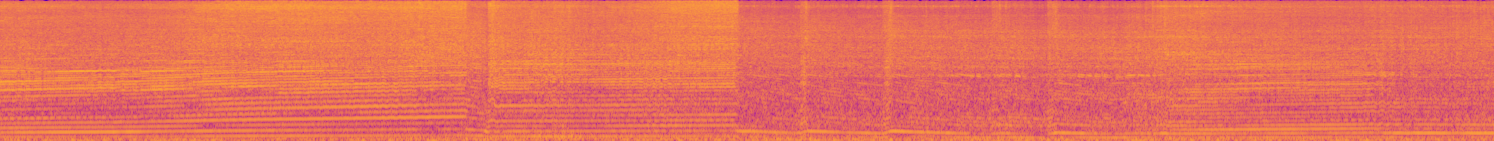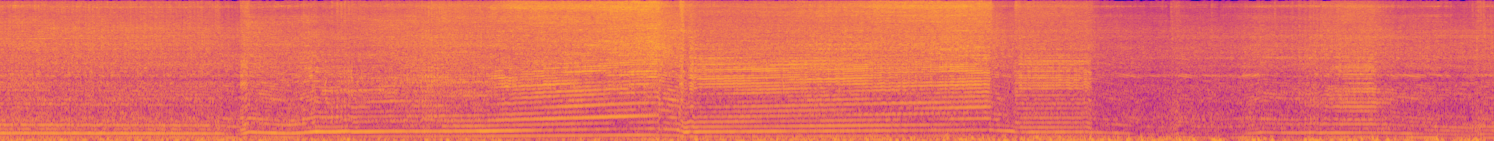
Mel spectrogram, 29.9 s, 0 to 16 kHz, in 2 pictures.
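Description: Aprilia RS 125 two-stroke single-cylinder engine heard onboard under acceleration. Its pitch climbs steadily and drops back sharply at each gear change, several times over, with steady wind and road rush underneath.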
